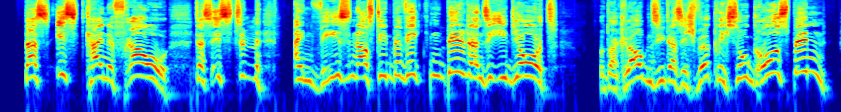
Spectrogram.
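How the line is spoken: Shouting. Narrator (German): schrie Ginger

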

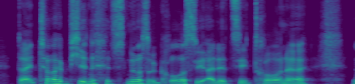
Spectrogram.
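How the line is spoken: Cheerful laughing. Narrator (German): lachte mein Bruder, während er gut gelaunt

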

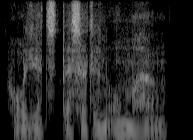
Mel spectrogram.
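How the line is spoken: Murmured. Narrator (German): murmelte Ron

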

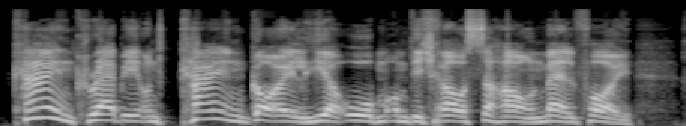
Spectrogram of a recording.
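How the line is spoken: Called out. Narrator (German): rief Harry

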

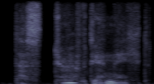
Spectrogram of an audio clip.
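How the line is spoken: Whisper. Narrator (German): flüsterte Hermine

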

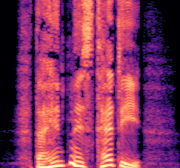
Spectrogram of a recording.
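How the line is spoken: Breathless. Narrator (German): sagte er atemlos

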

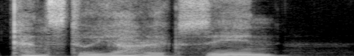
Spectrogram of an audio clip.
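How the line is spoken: Whispered. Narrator (German): flüsterte sie Pantelamon zu

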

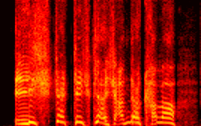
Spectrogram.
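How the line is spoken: Shouting. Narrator (German): schrie Mrs

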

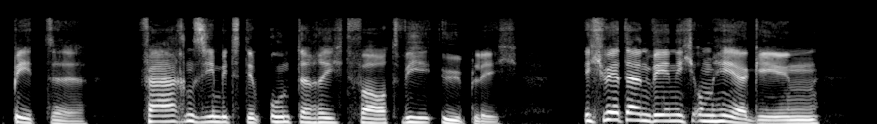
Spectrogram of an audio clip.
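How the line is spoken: Loud and slow. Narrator (German): sagte wiederum sehr laut und langsam

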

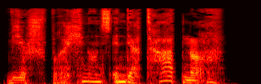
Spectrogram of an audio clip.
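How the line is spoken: Hissed. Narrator (German): zischte der Sek'Ator

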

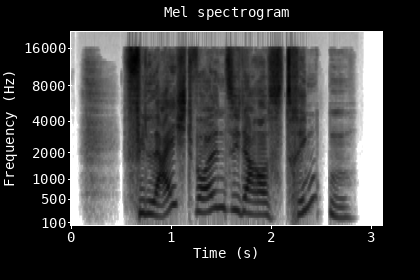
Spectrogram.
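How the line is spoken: Thinking aloud. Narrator (German): überlegte Nanny laut

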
